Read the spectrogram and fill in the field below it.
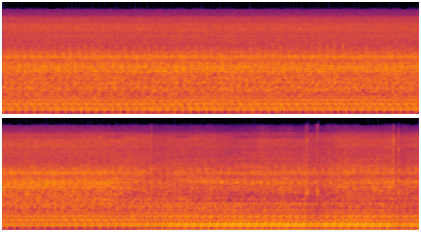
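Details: Fully built engine at idle, a few months after the build: fast light ticking about three per second over a steady idle, suspected lifter tick.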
